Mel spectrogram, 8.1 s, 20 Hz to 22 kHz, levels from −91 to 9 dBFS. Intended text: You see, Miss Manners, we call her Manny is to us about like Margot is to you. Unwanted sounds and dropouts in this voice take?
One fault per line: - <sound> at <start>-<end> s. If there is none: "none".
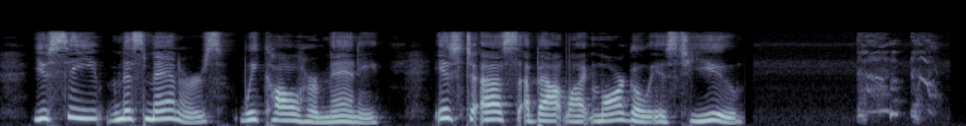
- cough at 7.1-7.9 s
